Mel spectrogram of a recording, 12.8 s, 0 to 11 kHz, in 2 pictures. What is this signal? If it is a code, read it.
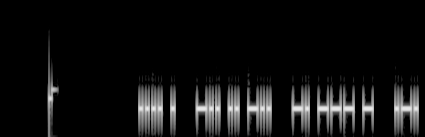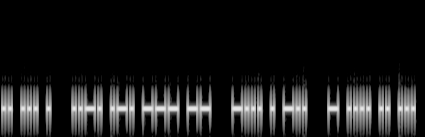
Morse code, heard as a keyed tone, about 25 wpm, 700 Hz. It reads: HE DID NOT RISE FROM BED THIS
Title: Sentences from Top 1000 Words - Review Part 6 - 25wpm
